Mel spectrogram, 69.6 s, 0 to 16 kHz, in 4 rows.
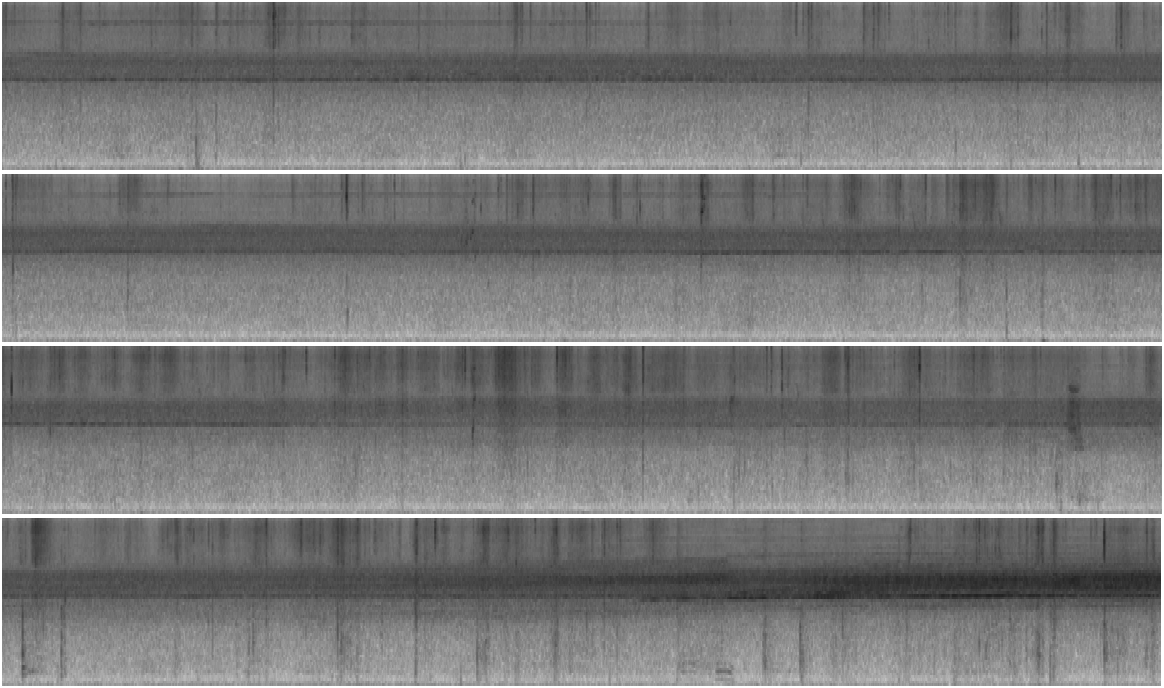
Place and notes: {
  "title": "Tambon Pa Pae, Amphoe Mae Taeng, Chang Wat Chiang Mai, Thailand - Mörderzikaden Trekking mit Ben",
  "date": "2017-08-25 16:00:00",
  "description": "Killer cicadas, immensely shrieking, while trecking in the woods around Pa Pae near the Myanmar border close to Mae Hong Son, Thailand. Ben is running an amazing refugees children school there, and does informative and relaxing trecking tours.",
  "latitude": "19.12",
  "longitude": "98.71",
  "altitude": "859",
  "timezone": "Asia/Bangkok"
}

